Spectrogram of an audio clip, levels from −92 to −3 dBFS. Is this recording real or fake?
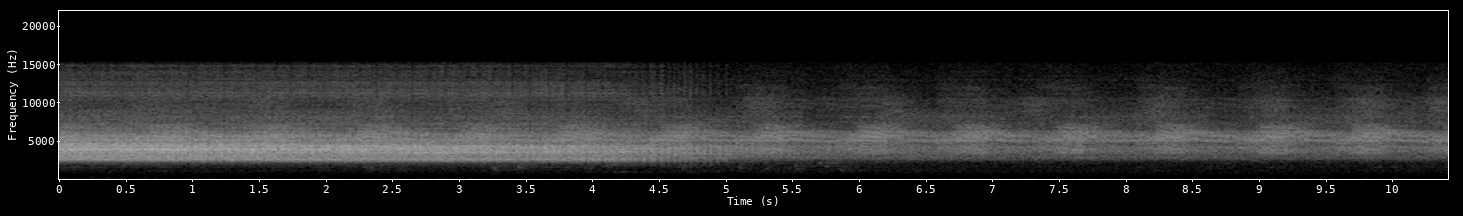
real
